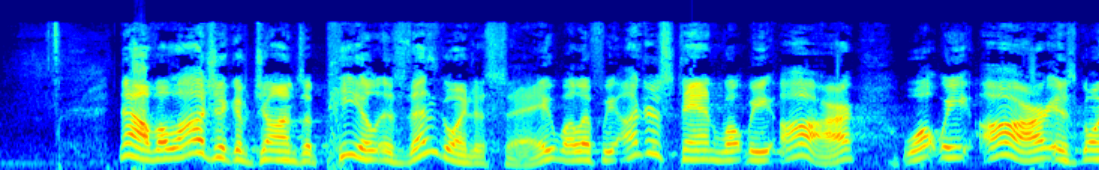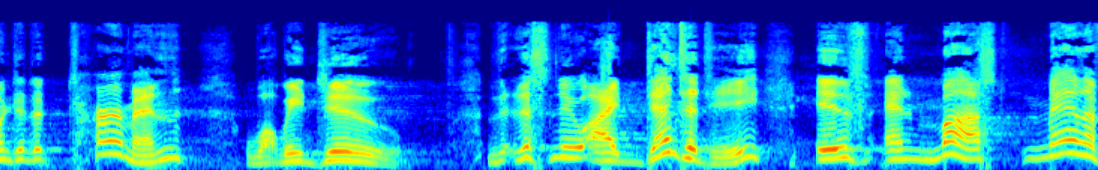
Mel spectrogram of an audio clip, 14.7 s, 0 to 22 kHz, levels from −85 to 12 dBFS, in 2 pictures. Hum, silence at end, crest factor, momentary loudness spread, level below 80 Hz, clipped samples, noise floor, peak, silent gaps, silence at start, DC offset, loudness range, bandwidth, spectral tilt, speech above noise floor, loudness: none; 0 s; 18 dB; 14 LU; -58 dBFS; under 0.1%; -48 dBFS; 0 dBFS; none; 0.35 s; under 0.1%; 3 LU; 13.5 kHz; -3.5 dB/octave; 31 dB; -16 LUFS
